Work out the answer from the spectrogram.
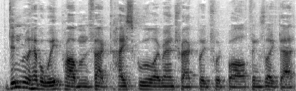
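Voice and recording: A man talks with a fairly low pitch and ordinary pitch variation. Room echo is audible.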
